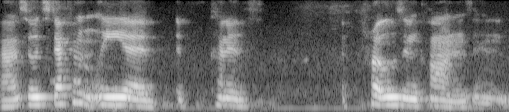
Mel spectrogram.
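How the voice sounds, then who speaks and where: A woman speaks at a medium pitch. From England and US, born in Nigeria. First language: Hausa. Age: 30s. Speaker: memoir author. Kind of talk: interview. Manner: casual, many fillers.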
